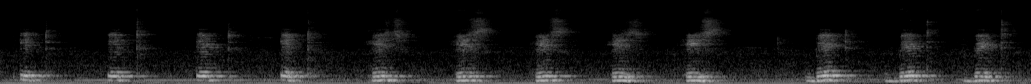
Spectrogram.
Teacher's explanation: जो इस साउंड की क्वालिटी है वो रिलैक्स वावल में काउंट होता है ज्यादा टेंस नहीं है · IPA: /ɪ/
